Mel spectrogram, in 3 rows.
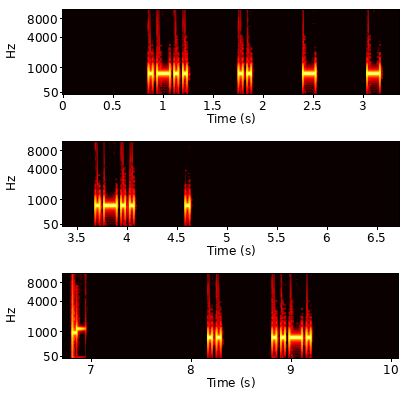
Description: Morse code, heard as a keyed tone, about 27 wpm, spaced as for 13 wpm, 690 Hz. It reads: LITTLE IF
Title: 4x Character Spacing - Top 200 Words - 28wpm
